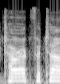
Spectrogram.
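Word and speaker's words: Tarek Fatah: We are talking with Tariq Fatah. Am I pronouncing that correctly, by the way? – Yes.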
